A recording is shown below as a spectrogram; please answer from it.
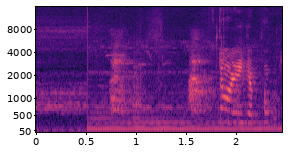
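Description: A dog barks and yips in a TV drama playing over a steady low hum, with people talking around the barks.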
